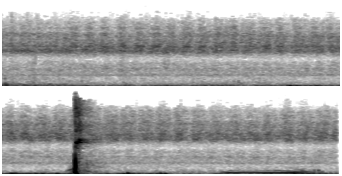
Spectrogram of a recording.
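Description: A golf club striking a ball once, a sharp crack about four seconds in, over a steady high insect chorus. A brief pitched voice sound, rising and falling, comes near the end.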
